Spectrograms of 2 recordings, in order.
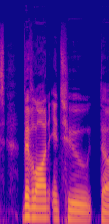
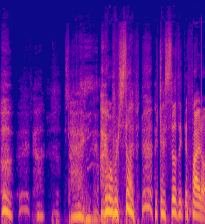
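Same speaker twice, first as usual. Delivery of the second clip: loud, panting, gasping, out of breath; 7 semitones higher, 5 dB louder than usual. Retelling a late classmate's apology to the professor, imitating someone panting. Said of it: "panting, sweating".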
